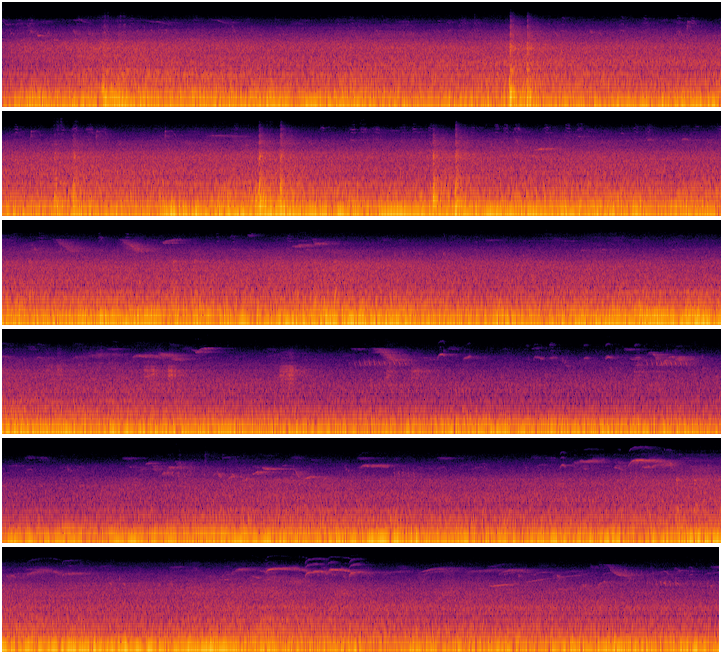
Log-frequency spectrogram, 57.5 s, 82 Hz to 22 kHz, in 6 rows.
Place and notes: all the mornings of the ... - jun 5 2013 wednesday 07:13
